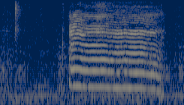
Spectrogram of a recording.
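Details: Talkative black Siamese kitten, male, eight weeks old, vocal about his new canine housemate. A single long, bright meow lasts about a second, holding level and then sagging downward at the end.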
